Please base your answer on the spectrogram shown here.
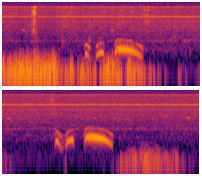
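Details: Spotted dove sound for luring: two clear phrases several seconds apart. Each has a pair of short hoots leading into a longer, arched coo. Low rumbling noise is heard before and after the phrases.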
